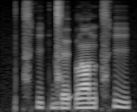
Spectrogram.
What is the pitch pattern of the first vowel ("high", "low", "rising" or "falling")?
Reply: low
